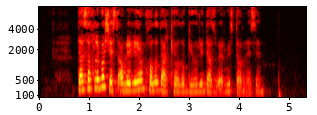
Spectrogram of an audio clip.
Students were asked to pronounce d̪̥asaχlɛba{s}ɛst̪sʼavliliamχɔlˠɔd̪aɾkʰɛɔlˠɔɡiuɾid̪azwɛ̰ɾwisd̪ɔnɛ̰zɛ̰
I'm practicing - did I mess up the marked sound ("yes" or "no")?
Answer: yes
